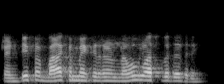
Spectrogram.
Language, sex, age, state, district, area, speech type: Kannada, male, 18-30, Karnataka, Belgaum, rural, conversation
